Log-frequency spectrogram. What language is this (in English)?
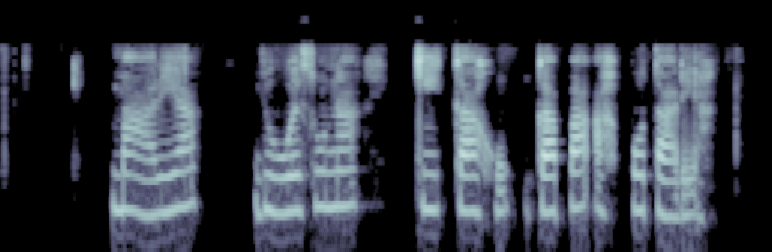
Huarijio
